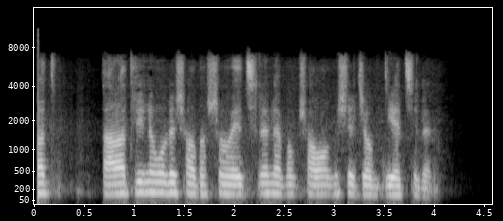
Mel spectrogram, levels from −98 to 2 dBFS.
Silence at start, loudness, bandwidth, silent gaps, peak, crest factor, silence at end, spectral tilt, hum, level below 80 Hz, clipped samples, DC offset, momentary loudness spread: 0.05 s; -20 LUFS; 10.5 kHz; none; -2 dBFS; 18 dB; 0.55 s; -5 dB/octave; none; -58 dBFS; under 0.1%; under 0.1%; 7 LU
